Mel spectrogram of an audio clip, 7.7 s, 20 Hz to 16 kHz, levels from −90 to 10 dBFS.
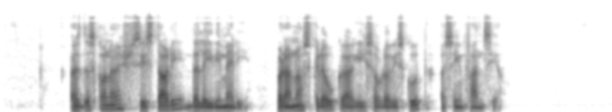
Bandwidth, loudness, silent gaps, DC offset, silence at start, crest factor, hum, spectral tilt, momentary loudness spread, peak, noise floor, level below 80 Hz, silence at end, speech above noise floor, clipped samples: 9.6 kHz; -25 LUFS; none; under 0.1%; 0.85 s; 22 dB; none; -5.5 dB/octave; 11 LU; -4 dBFS; -82 dBFS; -68 dBFS; 1.4 s; 57 dB; under 0.1%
